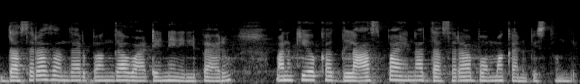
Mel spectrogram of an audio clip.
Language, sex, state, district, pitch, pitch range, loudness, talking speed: Telugu, female, Telangana, Hyderabad, 180 Hz, 175-195 Hz, -19 LUFS, 115 wpm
